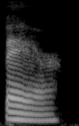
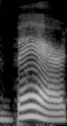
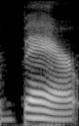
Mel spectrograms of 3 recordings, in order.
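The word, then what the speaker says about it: Bhaer: at his horrid name it isn't pronounced either bear or a beer as people will say it but something between the two as only germans can give it i'm glad you both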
